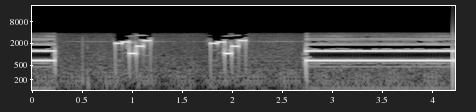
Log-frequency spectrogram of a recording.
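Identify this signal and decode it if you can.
Five-tone selective call (ZVEI), heard as quick runs of five tones, tones of about 70 ms. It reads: 89160 89160
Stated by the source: ZVEI five-tone selective call received on an SDR by fire brigade Feuerwehr Orlamünde.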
